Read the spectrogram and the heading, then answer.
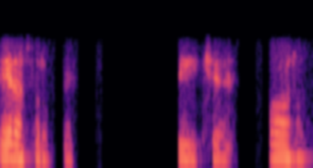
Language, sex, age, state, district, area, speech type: Hindi, female, 45-60, Madhya Pradesh, Jabalpur, urban, conversation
